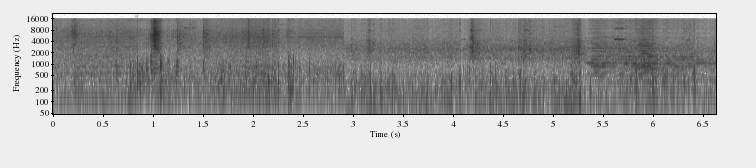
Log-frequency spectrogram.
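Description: Maroon passenger railcars rolling past close by on the track, a dense low rumble with frequent knocks. About five and a half seconds in, a pitched tone of several stacked notes sounds for about a second.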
